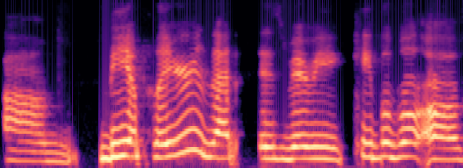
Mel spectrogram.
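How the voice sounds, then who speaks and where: A woman with a Spanish accent talks at a very slow pace, her pitch fairly high. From southern Spain. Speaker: professional volleyball player. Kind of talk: podcast interview.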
